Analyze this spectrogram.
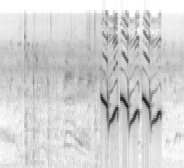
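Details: Caged black-throated laughingthrush with a wild-type song used to provoke other laughingthrushes. After a soft, murmuring background come three loud downslurred whistles with upturned ends, spaced about half a second apart.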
